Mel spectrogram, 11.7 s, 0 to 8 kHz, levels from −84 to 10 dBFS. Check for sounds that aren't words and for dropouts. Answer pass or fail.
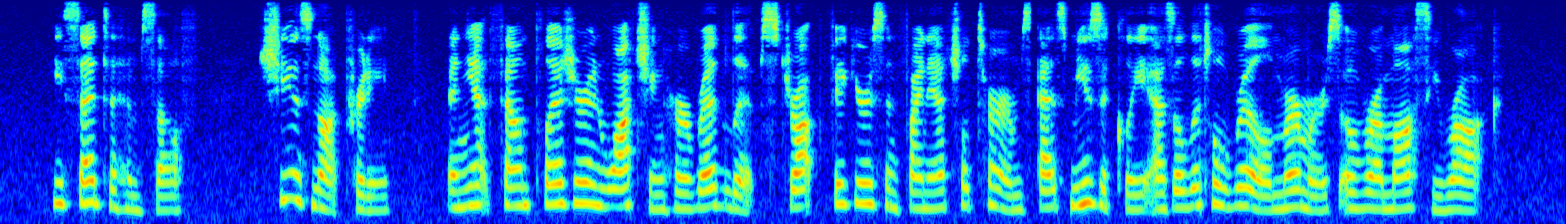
pass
